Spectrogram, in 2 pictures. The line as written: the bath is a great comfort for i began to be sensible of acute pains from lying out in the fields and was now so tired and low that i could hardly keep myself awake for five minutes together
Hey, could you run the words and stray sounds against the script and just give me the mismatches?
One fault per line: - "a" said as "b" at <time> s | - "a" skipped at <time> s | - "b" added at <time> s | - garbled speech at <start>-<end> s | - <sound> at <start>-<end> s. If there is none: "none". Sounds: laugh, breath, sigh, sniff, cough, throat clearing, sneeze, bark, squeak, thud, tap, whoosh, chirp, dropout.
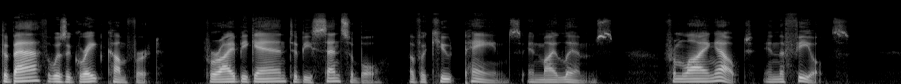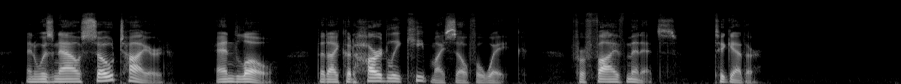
- "is" said as "was" at 0.5 s
- "in my limbs" added at 5.3 s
